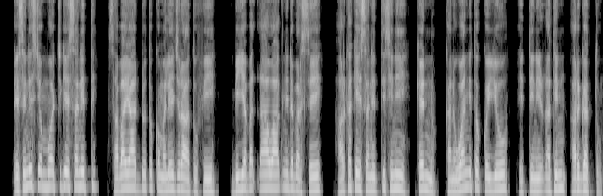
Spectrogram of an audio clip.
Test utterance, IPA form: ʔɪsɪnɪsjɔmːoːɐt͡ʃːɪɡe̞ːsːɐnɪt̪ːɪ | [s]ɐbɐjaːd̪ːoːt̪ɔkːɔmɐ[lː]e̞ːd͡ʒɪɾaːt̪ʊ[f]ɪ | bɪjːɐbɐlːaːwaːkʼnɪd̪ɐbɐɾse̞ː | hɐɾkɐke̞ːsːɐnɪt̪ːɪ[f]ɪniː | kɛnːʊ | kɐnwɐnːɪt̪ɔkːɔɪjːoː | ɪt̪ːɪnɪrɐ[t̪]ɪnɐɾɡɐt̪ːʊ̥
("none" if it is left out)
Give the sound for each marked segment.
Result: s, l, f, s, t̪

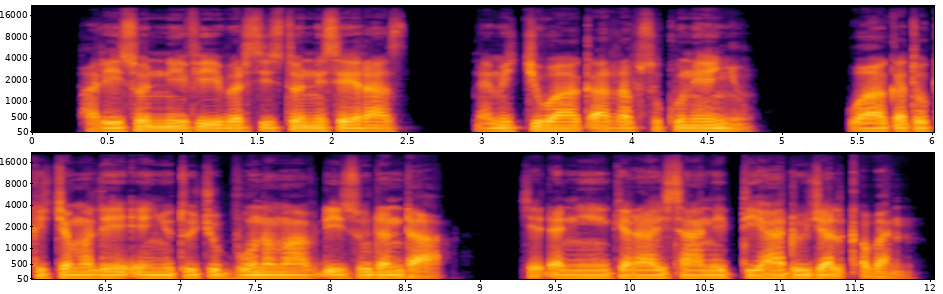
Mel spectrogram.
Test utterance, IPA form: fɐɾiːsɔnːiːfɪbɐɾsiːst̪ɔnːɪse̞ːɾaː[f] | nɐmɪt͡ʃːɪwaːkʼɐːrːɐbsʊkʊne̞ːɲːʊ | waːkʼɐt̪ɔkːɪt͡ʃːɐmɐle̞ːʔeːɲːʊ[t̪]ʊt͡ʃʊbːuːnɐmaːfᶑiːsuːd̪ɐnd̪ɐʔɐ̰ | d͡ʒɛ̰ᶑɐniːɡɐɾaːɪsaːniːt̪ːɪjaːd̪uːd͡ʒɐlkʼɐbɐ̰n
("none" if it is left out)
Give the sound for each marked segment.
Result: s, t̪

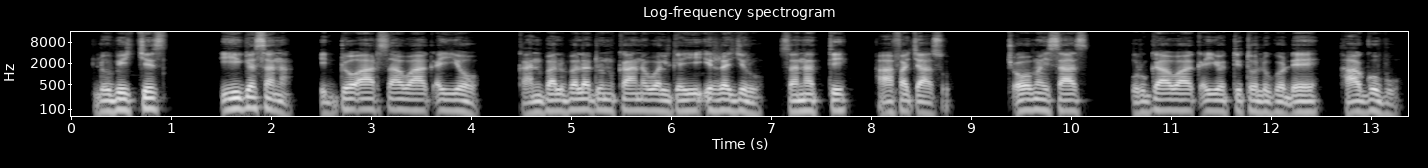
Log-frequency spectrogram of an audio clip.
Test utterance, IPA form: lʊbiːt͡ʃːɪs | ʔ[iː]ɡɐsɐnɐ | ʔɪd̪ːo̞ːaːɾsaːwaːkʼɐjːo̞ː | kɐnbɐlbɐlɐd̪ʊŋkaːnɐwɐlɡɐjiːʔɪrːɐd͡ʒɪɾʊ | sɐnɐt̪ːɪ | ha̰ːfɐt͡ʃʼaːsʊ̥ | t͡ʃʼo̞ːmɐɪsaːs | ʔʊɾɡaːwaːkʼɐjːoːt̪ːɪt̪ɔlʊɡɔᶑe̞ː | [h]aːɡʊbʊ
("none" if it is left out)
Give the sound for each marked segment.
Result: iː, h

